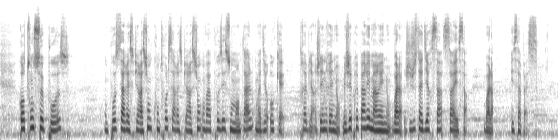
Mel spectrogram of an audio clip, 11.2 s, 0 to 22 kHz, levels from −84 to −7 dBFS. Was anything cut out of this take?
yes; 1 cut; at 8.9 s

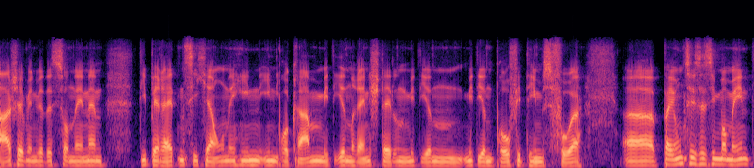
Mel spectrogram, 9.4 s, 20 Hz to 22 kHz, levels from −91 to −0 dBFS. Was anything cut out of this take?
yes; 1 cut; at 3.5 s

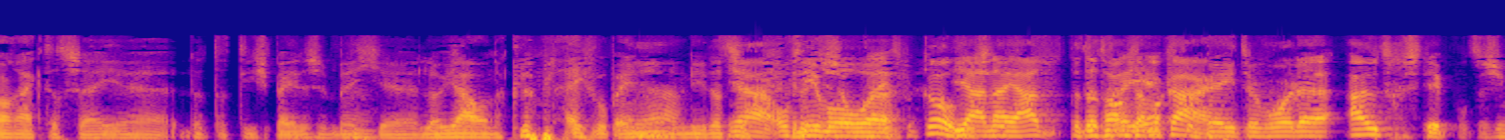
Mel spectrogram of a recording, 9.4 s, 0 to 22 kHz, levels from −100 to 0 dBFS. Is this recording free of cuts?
yes; 0 cuts

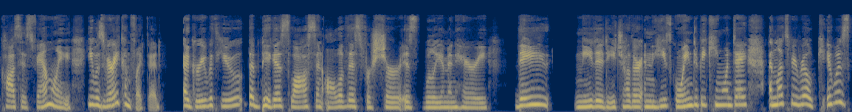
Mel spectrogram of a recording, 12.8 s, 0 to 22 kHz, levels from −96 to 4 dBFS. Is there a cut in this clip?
no; 0 cuts

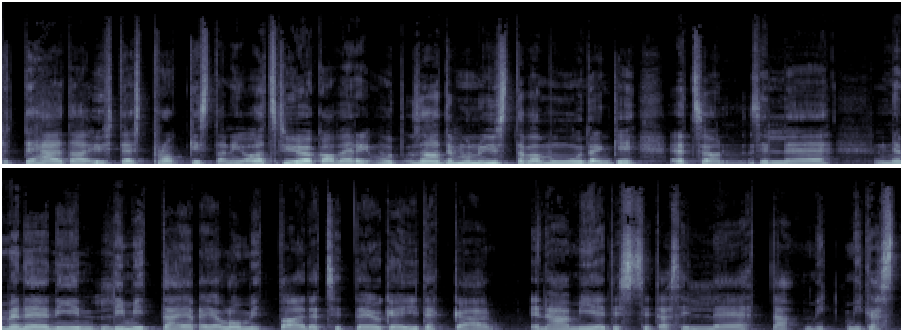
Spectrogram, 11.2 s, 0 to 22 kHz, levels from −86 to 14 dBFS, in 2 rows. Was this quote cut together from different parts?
yes; 4 cuts; at 1.7 s, 2.5 s, 4.5 s, 6.9 s

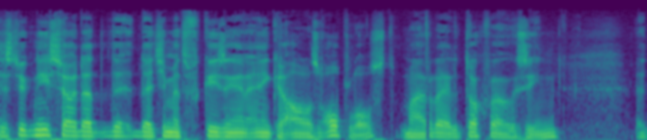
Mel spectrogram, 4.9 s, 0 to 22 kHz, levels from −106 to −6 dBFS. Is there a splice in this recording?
yes; 1 cut; at 3.2 s

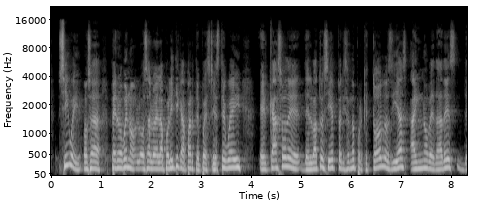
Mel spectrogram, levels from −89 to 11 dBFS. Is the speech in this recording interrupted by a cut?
no; 0 cuts

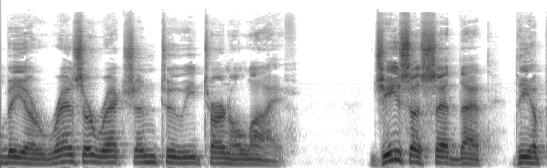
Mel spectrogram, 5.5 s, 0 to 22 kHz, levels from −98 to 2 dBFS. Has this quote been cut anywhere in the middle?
no; 0 cuts

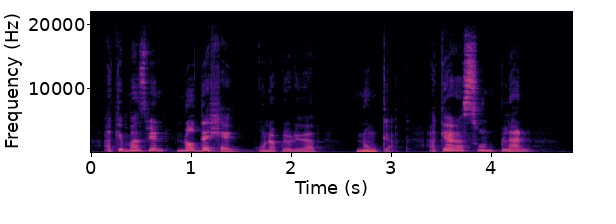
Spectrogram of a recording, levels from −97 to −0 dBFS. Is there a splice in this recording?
yes; 1 cut; at 1.6 s

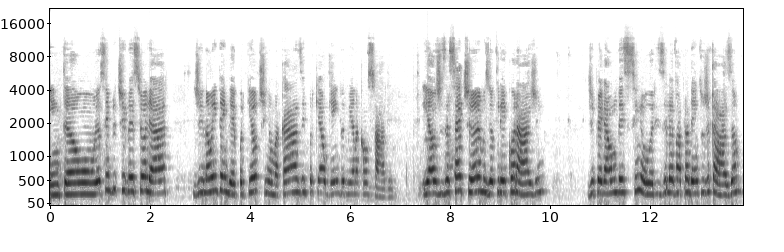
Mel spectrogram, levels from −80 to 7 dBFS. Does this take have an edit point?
no; 0 cuts

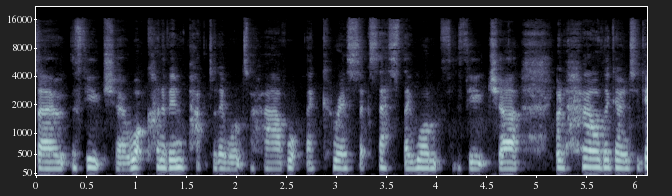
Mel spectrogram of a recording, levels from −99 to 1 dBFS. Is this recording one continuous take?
yes; 0 cuts

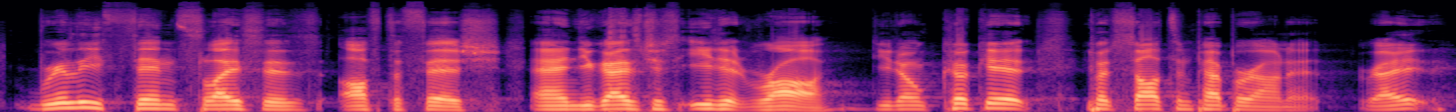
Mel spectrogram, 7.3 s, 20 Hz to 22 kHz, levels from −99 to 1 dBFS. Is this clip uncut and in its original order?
no; 2 cuts; at 2.6 s, 5.4 s

